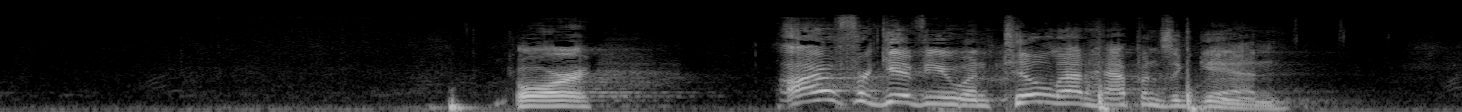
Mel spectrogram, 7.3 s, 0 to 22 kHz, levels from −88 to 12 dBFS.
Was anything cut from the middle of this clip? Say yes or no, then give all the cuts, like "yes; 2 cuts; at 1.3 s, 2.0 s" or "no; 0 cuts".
no; 0 cuts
